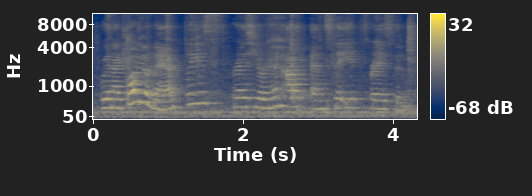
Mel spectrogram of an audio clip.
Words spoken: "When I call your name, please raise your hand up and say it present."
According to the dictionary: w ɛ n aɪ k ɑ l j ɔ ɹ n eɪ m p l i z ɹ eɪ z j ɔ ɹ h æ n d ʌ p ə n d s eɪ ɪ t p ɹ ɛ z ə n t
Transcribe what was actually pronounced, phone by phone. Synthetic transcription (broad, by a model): w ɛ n aɪ k ɑ l j ɔ ɹ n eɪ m p l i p ɹ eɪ s j ɔ ɹ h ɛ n ʌ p ə n d s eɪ ɪ t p ɹ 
